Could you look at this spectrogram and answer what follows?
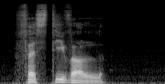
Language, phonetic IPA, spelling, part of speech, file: Polish, [fɛˈstʲival], festiwal, noun, Pl-festiwal.ogg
